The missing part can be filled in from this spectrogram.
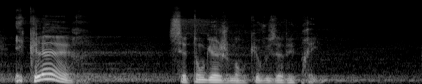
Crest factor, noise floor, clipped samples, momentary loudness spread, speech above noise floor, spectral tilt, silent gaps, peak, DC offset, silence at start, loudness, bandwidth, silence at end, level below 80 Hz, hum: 20 dB; -49 dBFS; under 0.1%; 23 LU; 27 dB; -6.5 dB/octave; none; -4 dBFS; under 0.1%; 0 s; -22 LUFS; 14.5 kHz; 0.65 s; -54 dBFS; none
